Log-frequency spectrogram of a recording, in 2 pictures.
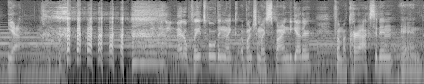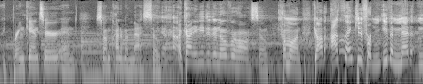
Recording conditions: large echoing room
